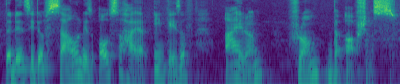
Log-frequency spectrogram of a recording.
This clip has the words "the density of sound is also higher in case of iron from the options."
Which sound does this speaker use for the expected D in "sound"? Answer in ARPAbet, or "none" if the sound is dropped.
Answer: D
